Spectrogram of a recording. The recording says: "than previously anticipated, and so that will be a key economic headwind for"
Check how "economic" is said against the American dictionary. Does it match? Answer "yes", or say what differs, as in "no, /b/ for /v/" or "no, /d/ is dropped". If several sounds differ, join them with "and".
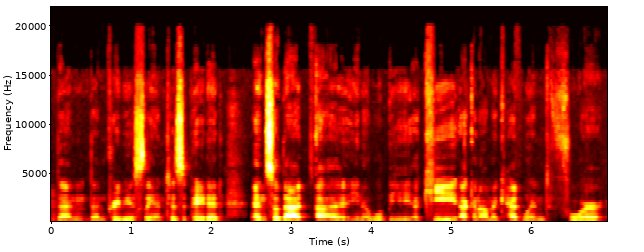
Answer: yes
